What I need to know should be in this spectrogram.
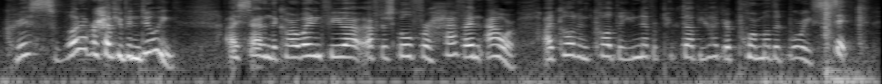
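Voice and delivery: high-pitched fussing mother voice; worried, scolding mother. Acted. Mother to her child who never picked up, high worried scolding.

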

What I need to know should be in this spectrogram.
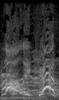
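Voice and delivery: scream. Real, not acted. Scare actor in haunted house.

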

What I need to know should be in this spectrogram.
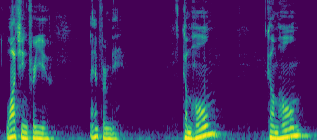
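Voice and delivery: hymn recitation. Acted. Preacher reciting an old hymn to the congregation, hushed. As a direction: recite it gently, letting each line hang.

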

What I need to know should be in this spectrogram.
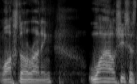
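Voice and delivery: usual speaking voice

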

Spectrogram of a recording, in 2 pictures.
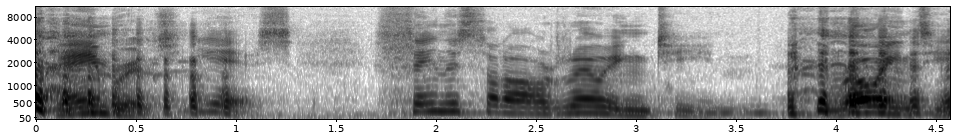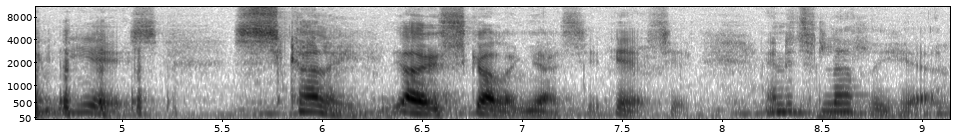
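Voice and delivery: prim English gentleman puppet, preening; British puppet. Pretend. Holds British puppet character.

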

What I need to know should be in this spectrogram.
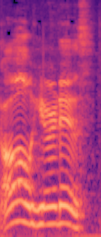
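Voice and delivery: normal talking voice

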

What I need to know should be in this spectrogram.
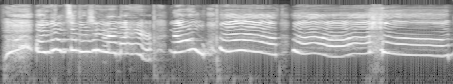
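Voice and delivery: high panicked screams; panicked screaming. Acted. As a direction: shriek in panic. Character gets sand in hair.

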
